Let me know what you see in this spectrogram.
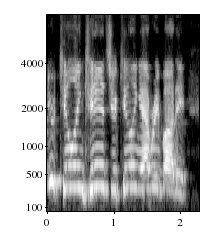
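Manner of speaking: high, loud mock scream. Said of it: "they start screaming".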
